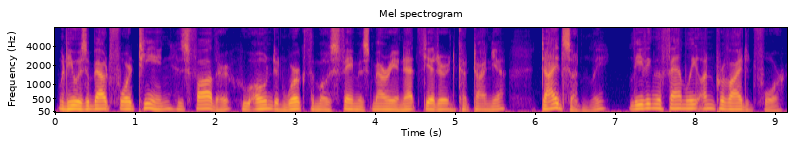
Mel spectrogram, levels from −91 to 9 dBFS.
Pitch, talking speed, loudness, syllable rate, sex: 115 Hz, 165 wpm, -18 LUFS, 5.3 syllables/s, male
